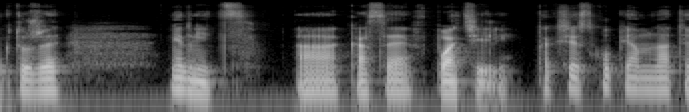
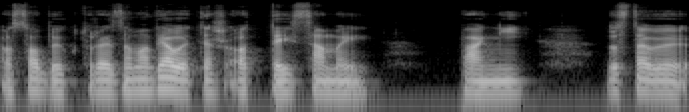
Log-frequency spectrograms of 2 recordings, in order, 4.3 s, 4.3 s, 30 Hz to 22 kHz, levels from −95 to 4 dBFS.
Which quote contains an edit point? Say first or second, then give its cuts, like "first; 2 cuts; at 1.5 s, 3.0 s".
first; 1 cut; at 1.2 s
